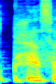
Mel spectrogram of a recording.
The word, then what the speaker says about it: Pesce: This is, it's Nicholas Pesce, I think is how you pronounce his last name. It's P-E-S-C-E.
